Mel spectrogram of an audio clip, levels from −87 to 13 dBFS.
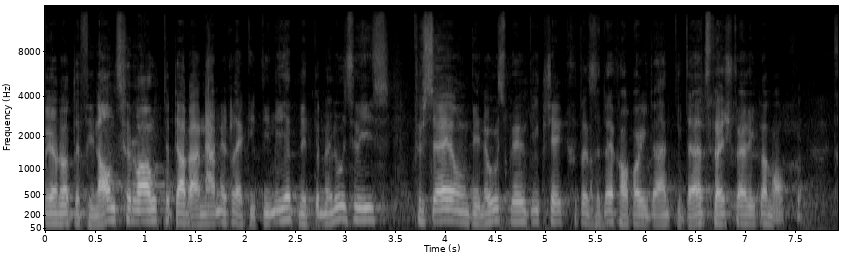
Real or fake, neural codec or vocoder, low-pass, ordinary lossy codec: fake; codec, 44.1 kHz, 2.6 kbps, SNAC; 14.4 kHz; none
